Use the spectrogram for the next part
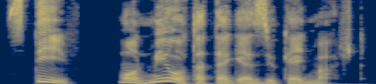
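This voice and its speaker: A man's voice: medium pitch, big pitch swings, warm tone, dry recording, clean studio sound, voice pushed up. A man voicing a cheerful young woman from a western storybook, with a teasing, laughing manner.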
